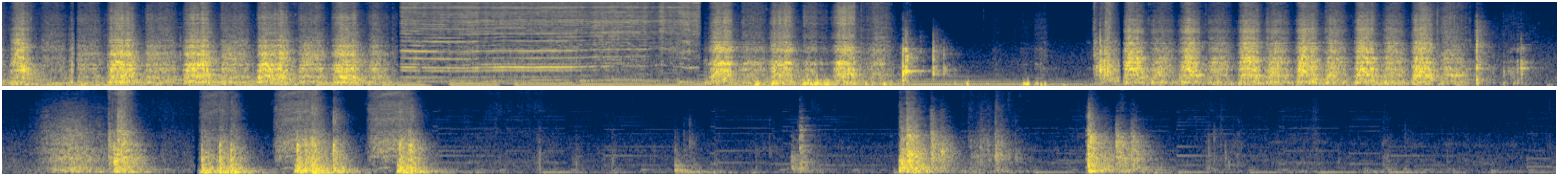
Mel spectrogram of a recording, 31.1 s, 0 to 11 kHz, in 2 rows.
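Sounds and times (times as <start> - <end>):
hand saw cutting wood: 0.0 - 9.2, 10.9 - 15.3, 16.6 - 19.9.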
